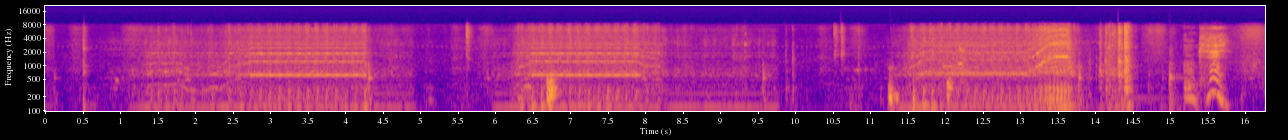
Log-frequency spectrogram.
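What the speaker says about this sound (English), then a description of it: "And then we can sew it together now" A sewing machine joins quilt pieces in three humming runs of a few seconds each, moderately quiet and close, separated by pauses, clicks and fabric handling.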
